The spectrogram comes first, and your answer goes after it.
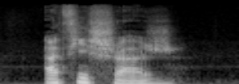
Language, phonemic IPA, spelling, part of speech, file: French, /a.fi.ʃaʒ/, affichage, noun, Fr-affichage.ogg
- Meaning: 1. posting, to post a notice 2. display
